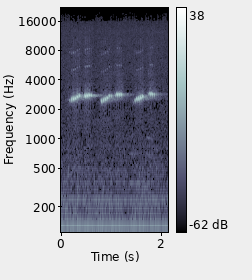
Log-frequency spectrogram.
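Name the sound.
voice imitating cricket chirping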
